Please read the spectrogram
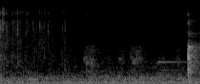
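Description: A plastic bagel bag crinkling as it is untwisted and opened, followed by a sharp clink near the end.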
